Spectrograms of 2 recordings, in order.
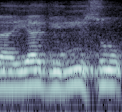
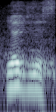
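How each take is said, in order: First: The verb ends with a final u vowel. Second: The verb ends with a final a vowel. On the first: Only the sitting in that place is forbidden. "تكون الجملة استئنافية" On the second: Doing both things together is forbidden. "يجلس بالنصب"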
